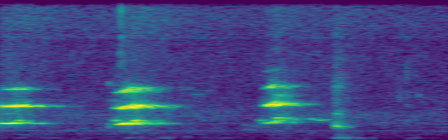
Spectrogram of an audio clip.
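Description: Cats meowing outside a door and windows, three or four separate drawn-out meows with short gaps between them, fairly clear against a quiet background.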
